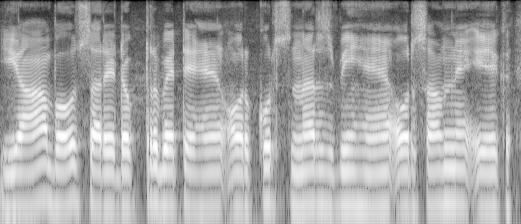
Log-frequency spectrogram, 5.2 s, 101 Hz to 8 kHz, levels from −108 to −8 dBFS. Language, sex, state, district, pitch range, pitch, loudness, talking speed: Hindi, male, Rajasthan, Bikaner, 140-145 Hz, 140 Hz, -14 LUFS, 160 wpm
